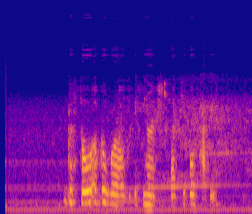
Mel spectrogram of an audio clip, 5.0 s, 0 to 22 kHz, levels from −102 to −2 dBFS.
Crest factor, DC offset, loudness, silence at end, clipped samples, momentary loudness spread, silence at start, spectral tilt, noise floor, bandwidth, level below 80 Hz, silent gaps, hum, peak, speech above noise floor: 20 dB; under 0.1%; -25 LUFS; 0.5 s; under 0.1%; 17 LU; 1.25 s; -9.5 dB/octave; -51 dBFS; 4.7 kHz; -56 dBFS; none; none; -8 dBFS; 27 dB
